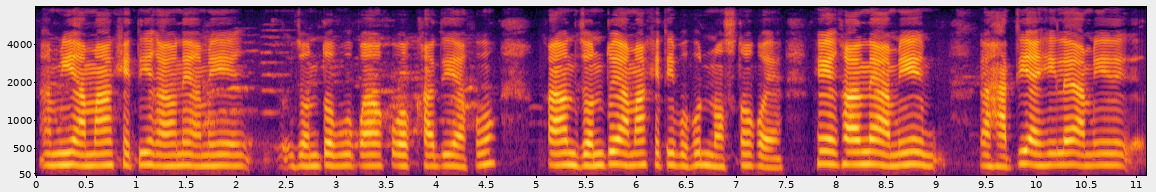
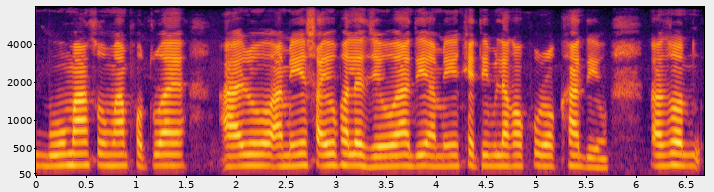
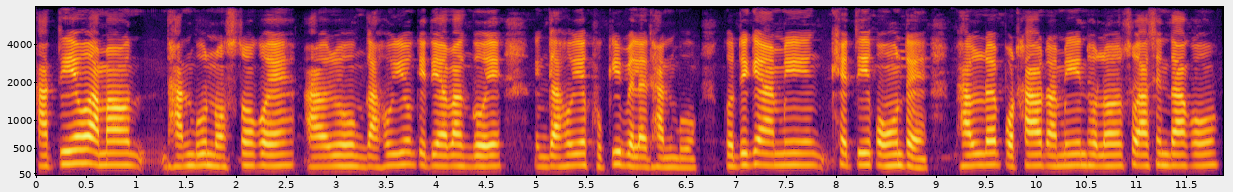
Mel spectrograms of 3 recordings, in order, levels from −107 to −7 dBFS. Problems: background conversations at intervals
